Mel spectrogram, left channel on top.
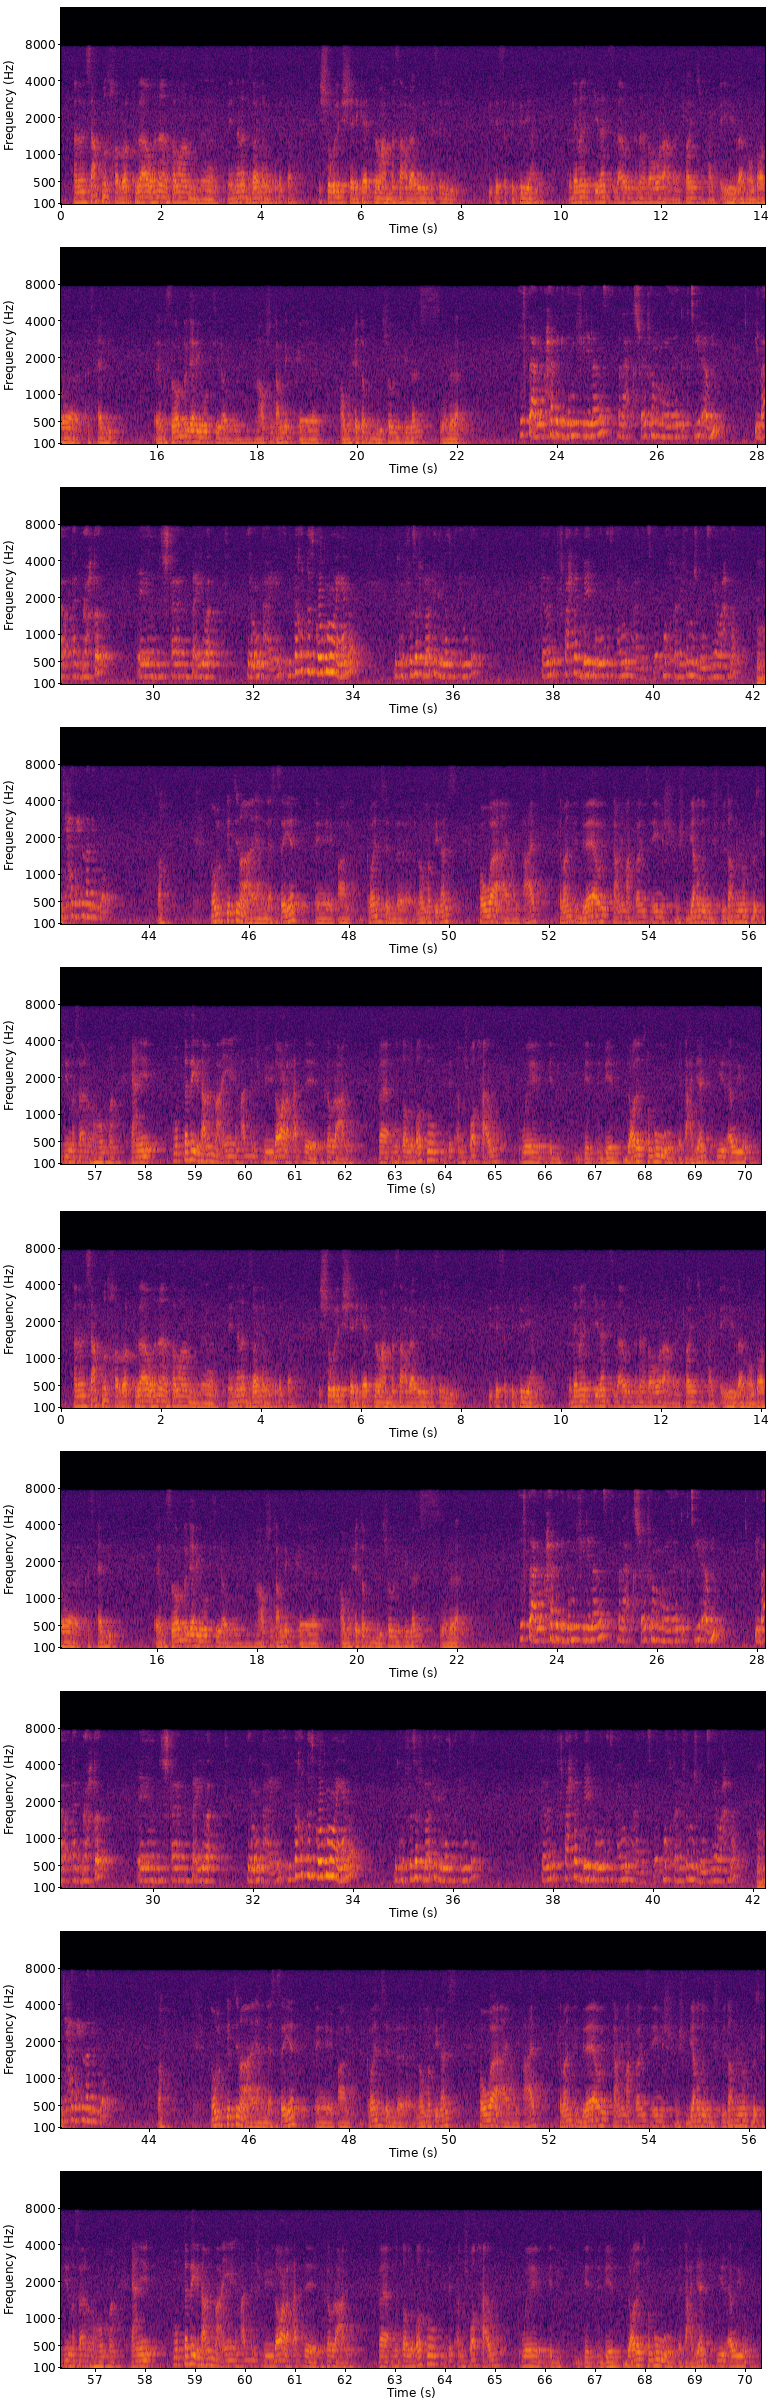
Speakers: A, on the left; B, on the right.
A: انا من ساعه ما اتخرجت بقى وانا طبعا آه، لان انا ديزاينر وكده فالشغل في الشركات نوعا ما صعب قوي للناس اللي لسه بتبتدي يعني فدايما الفريلانس بقى وان انا ادور على كلاينتس ومش عارف ايه بيبقى الموضوع ده اسهل لي آه، بس برضه ليه عيوبه كتير قوي يعني ما اعرفش انت عندك آه، او محيطه بالشغل فريلانس ولا لا
B: بص انا بحب جدا الفريلانس بالعكس شايفه مميزاته كتير قوي بيبقى وقتك براحتك آه، بتشتغل باي وقت زي ما انت عايز بتاخد تاسكات معينه بتنفذها في الوقت اللي يناسبك انت كمان بتفتح لك باب ان انت تتعامل مع جنسيات مختلفه مش جنسيه واحده
A: اه
B: ودي حاجه حلوه جدا
A: صح هو مشكلتي مع يعني الأساسية آه، مع الكلاينتس اللي هم فريلانس هو يعني ساعات كمان في البداية قوي بتتعاملي مع كلاينتس ايه مش مش بياخدوا مش بتاخدي منهم فلوس كتير مثلا او هم يعني مبتدئ بيتعامل مع ايه حد مش بيدور على حد بخبرة عالية فمتطلباته بتبقى مش واضحة قوي وبيقعدوا يطلبوا في تعديلات كتير قوي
